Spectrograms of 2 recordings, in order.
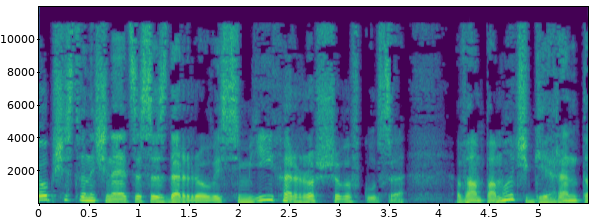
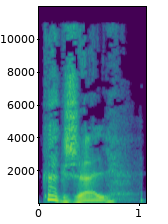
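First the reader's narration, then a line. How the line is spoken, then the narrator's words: Sighing. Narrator (Russian): Этта вздохнула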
